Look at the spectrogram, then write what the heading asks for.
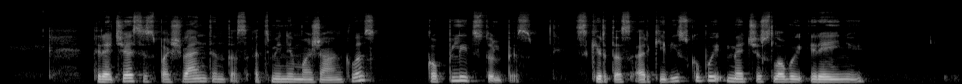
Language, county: Lithuanian, Klaipėda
